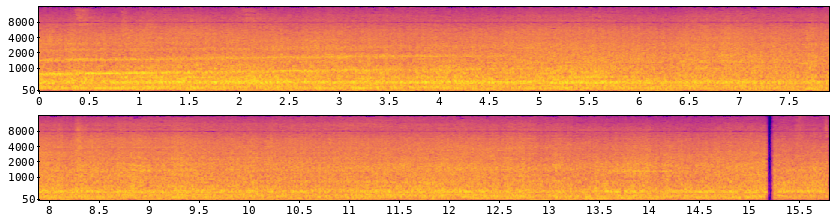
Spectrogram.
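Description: Electric passenger train pulling out of the station. A whine from its traction motors rises in pitch over the first few seconds, then comes a steady rumble of wheels on rails as the carriages pass close by.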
